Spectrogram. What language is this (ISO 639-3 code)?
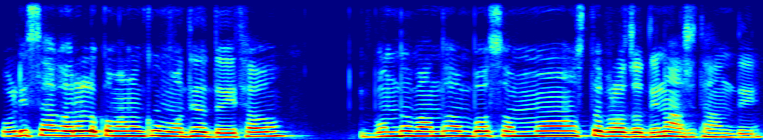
ori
